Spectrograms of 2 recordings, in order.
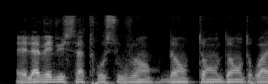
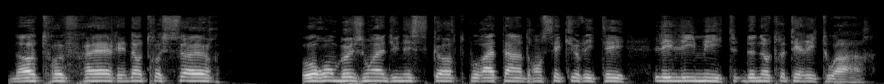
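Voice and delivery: slow, raised, higher voice; solemn proclamation; 6 semitones higher, 4 dB louder, slower than usual. Acted. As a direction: announce it to the whole assembly, word by word. Chief proclaims to the assembly.

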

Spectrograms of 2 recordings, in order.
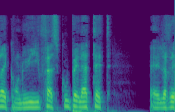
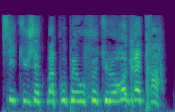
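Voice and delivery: very high-pitched cry of warning; desperate servant girl standing up; defiant cry; 4 dB louder than usual. A narrator's reading. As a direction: cry out the threat in a high child's voice. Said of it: "cria-t-elle".

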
